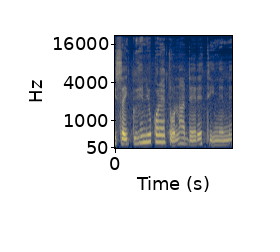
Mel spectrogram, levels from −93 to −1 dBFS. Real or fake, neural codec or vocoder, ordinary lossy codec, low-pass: fake; vocoder, 44.1 kHz, 128 mel bands every 256 samples, BigVGAN v2; none; none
